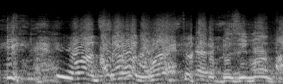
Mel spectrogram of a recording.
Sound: laughs

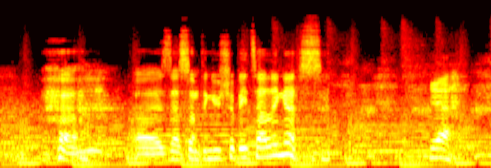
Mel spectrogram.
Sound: chuckling

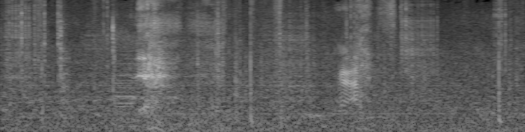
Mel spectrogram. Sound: creaking; grunting

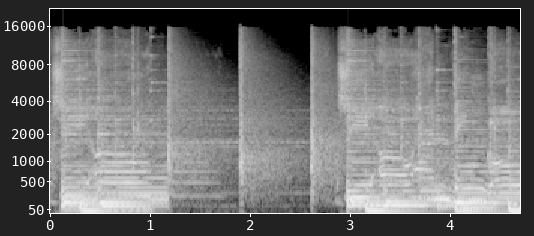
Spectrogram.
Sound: claps three times; claps three times

